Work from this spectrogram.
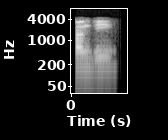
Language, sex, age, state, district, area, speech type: Punjabi, male, 30-45, Punjab, Barnala, rural, conversation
